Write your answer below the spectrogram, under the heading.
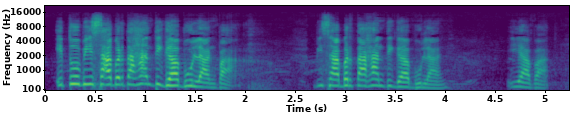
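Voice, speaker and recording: With a Madurese accent, a woman projects a raised, high voice with a bright, sharp tone at a moderate pace, in a very clean recording with a silent background. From Bondowoso, East Java, Indonesia. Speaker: small business owner, microfinance participant. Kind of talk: testimony to a dignitary at a public event.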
